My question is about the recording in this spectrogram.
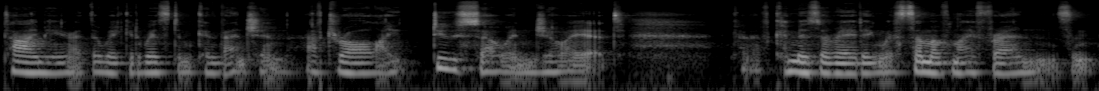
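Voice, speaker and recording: A woman voicing the Wicked Witch as a haughty yet gracious shopkeeper in a soft ASMR role-play, genteel and coy, often slipping into a whisper. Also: deep voice, level tone. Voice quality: creaky, breaking into whisper. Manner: unhurried, hesitant pauses, genteel, coy.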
